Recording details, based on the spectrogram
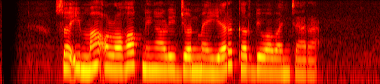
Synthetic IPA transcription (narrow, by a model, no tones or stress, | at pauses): sɔimaɔlɔɦɔk̚niŋalid͡ʒɔnmɛjərkɨrdiwawaɲt͡ʃaɾa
